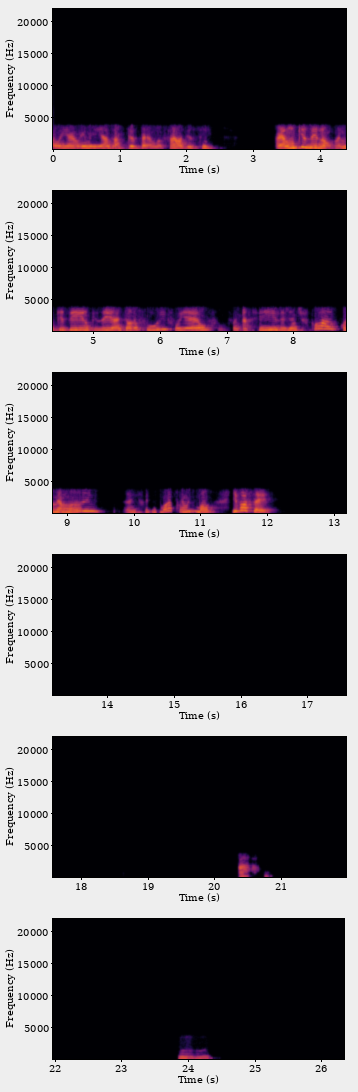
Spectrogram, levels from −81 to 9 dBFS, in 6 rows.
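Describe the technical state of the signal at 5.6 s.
At 5.55 to 5.67 s, VoIP packet loss concealed by the speech codec occurs. Roughly 40 ms of data is missing. The decoder extends the last pitch and filter, giving a brief, fading buzzy tone or coloured noise.

The Speex codec affects the whole clip. Its damage is plainly audible as hoarse, noisy speech confined to 250 Hz to 3.6 kHz, at a rate of 11 kbps.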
